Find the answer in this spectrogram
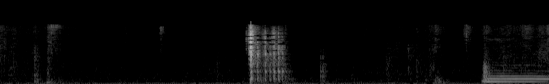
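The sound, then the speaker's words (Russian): Faint scattered clicks lead into a short, loud clatter of dice rattling and tumbling; a steady humming tone comes in at the end. “Кубики, пожалуйста.”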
